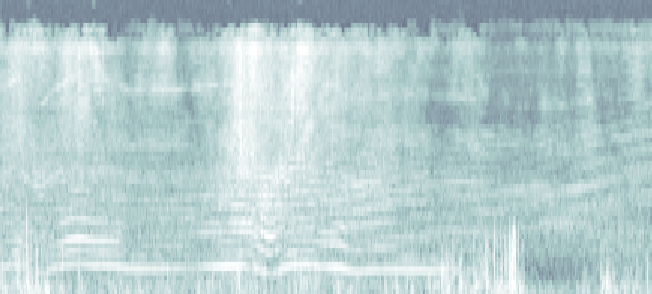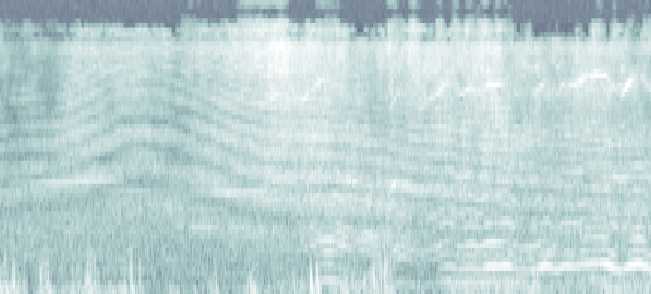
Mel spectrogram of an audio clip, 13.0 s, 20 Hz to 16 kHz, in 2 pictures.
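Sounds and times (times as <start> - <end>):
wind buffeting microphone: 0.0 - 8.0
model plane motor buzzing: 0.0 - 13.0.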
